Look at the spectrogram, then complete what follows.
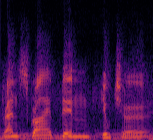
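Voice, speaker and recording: A man's voice: mid-range voice, noisy background. An American man announcing a 1950s radio series in a dramatic, declamatory style. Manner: declamatory, deliberate. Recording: old radio broadcast under loud music.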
